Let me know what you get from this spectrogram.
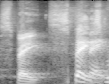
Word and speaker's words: Speights: Spates.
